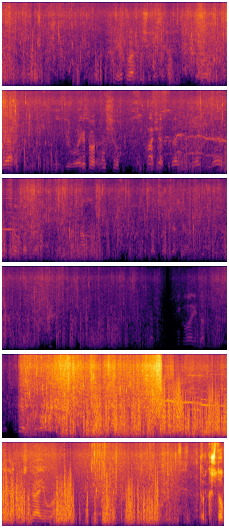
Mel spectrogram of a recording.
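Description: Wind and water splashing at a low level, fading into a short near-silent gap. Then, about eighteen seconds in, loud wind buffeting the microphone begins suddenly, with waves lapping against a reedy bank.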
